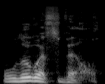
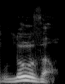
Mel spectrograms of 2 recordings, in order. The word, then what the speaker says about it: Louisville: on Saturday in Louisville it's not Lewisville it's Louisville got to pronounce it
